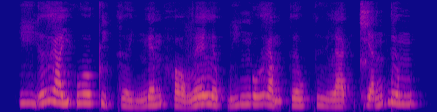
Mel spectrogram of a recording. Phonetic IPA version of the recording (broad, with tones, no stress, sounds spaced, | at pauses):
ɣ ḭ˧˥ ə̯ ɣ a˧ j h w o˧ t̪ ḭ˧˨ k ə̤ː˨˩ j ŋ ɛ˨˦ m h ɔ˧˩ v ɛ˧ l ə˨˩ p̚ ɣ i˧ ŋ o˨˦ ɣ a̰˧˨ m k ə˨˦ w k ɨ̤˨˩ l a˨˩ k̚ t͡ɕ a̰˧˥ n ɓ ə˧ m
